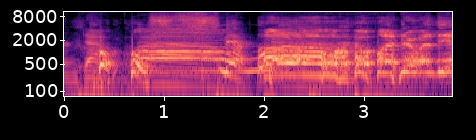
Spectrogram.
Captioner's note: overlapping chatter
